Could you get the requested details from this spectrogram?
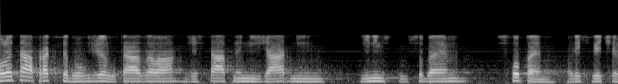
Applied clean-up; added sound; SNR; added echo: neural separator model SepFormer DNS4.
